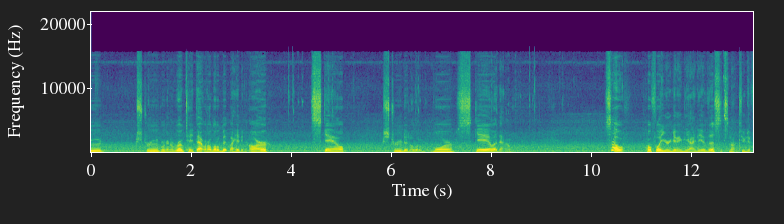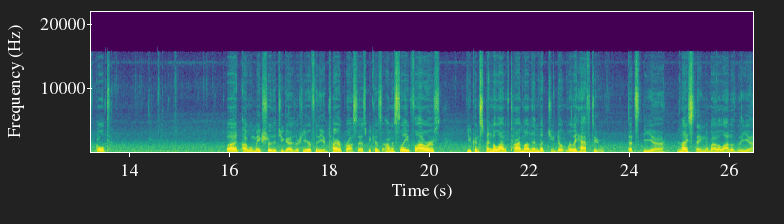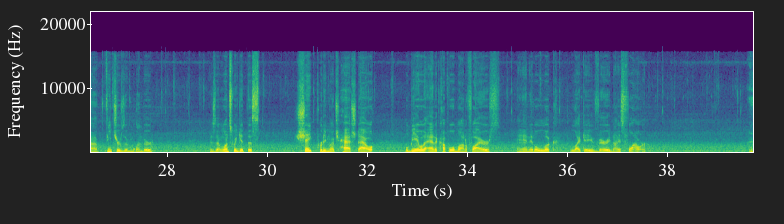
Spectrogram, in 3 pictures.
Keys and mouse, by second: 1.1 r, 2.7 s, 4.1 g, 5.5 e, 6.7 s, 9.1 middle click, 16.0 shift+d, 18.0 r, 19.7 e, 21.4 s, 23.3 middle click, 23.8 e, 25.3 s, 26.0 e, 27.2 r, 28.2 s, 29.9 e, 31.4 r, 32.3 s, 33.6 e, 35.1 r, 36.1 s.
